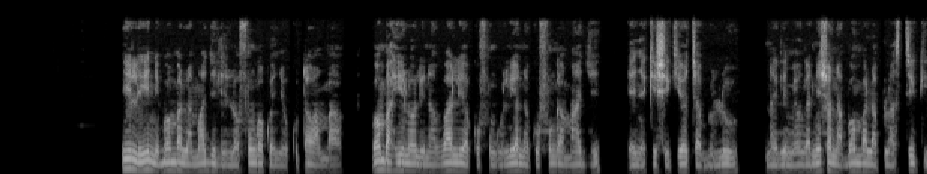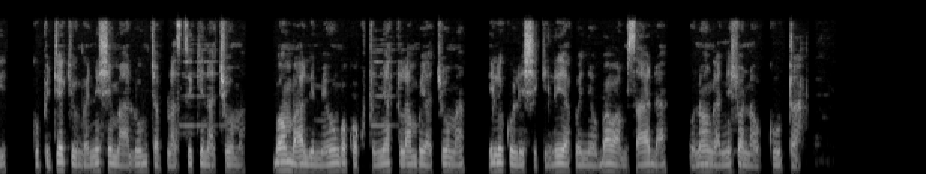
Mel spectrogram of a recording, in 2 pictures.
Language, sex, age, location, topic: Swahili, male, 18-24, Nairobi, government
